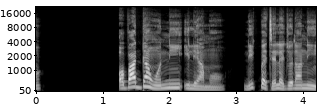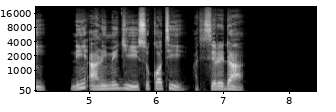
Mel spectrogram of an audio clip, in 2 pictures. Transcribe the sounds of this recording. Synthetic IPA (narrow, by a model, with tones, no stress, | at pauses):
ɔ˧ba˦dã˦˨w̃ɔ̃˧nĩ˦ʔi˧le˨a˨mɔ̃˨ | nĩ˨˦k͡pɛ˦˨tɛ˨˦lɛ˦˨d͡ʒɔ˦da˦nĩ˦˨ | nĩ˨˦ʔa˦˨ɾ̃ĩ˧me˦d͡ʒi˦˨so˦kɔ˦ti˦˨a˨ti̥˧se˦ɾe˦da˦˨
